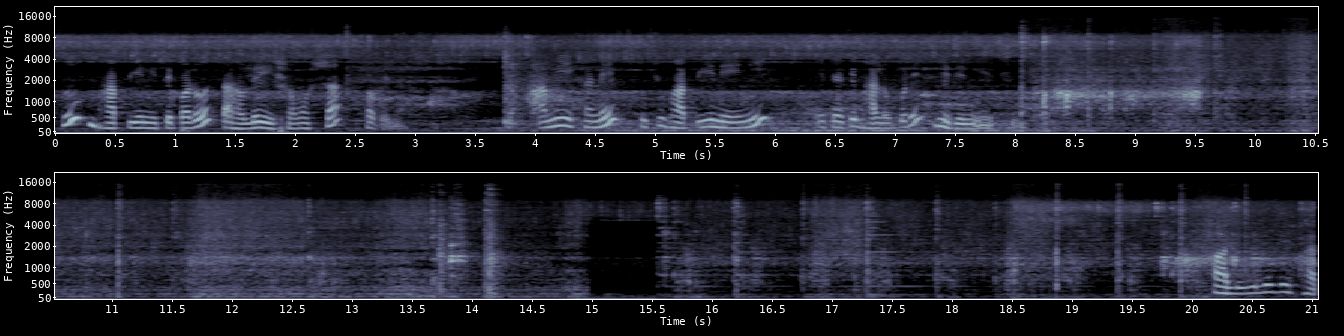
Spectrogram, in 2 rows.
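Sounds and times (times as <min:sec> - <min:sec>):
potatoes sizzling in oil: 0:00.0 - 0:21.0
spatula scraping a pan: 0:08.1 - 0:15.0, 0:15.6 - 0:21.0.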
